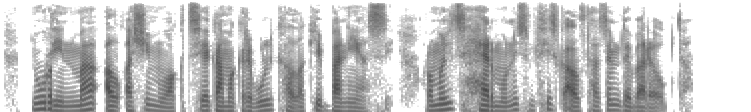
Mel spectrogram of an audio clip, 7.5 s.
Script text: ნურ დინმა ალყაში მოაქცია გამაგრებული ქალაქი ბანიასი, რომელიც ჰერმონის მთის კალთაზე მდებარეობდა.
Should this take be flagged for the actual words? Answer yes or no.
no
